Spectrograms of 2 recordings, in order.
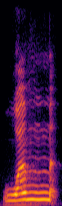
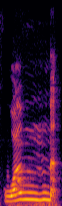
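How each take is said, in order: First: The word ends with an m sound. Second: The word ends with an m sound.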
